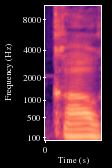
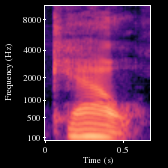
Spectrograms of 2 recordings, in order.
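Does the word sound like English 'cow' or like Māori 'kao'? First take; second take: Māori kao; English cow. First: The word is said with its Māori pronunciation. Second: The word sounds like the English word cow. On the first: The speaker calls it right. "we were told to say just kao" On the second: The speaker calls it wrong. "my kao came out as cow"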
